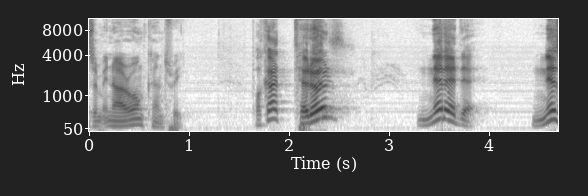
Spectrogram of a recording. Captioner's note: non-english speech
